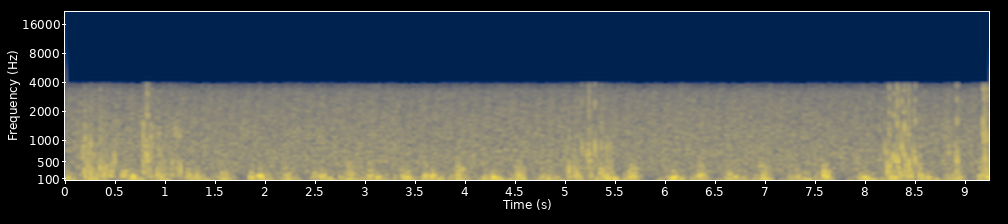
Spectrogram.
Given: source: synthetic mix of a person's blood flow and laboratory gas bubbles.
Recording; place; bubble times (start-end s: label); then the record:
Doppler ultrasound of blood flow; precordium
0.12-0.64 s: bubbles
0.73-1.19 s: bubbles
4.96-5.51 s: bubbles
8.16-8.57 s: bubbles
8.80-8.96 s: bubbles
9.12-9.25 s: bubbles
From the record:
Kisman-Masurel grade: 222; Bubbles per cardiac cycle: several, 3 to 8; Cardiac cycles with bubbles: 10 to 50%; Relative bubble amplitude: moderate (0.250 to 0.450); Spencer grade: 2 (many but less than half of the cardiac periods contain bubble signals, singularly or in groups); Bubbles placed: anywhere in the cardiac cycle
